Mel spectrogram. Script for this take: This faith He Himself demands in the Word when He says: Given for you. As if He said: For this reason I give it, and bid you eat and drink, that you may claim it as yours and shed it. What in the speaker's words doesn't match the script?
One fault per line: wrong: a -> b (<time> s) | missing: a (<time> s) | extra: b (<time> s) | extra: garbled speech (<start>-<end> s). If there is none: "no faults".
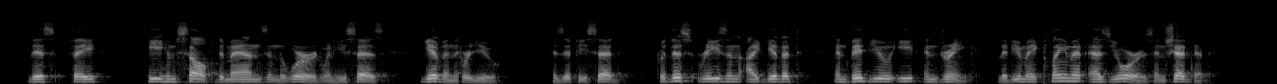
no faults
